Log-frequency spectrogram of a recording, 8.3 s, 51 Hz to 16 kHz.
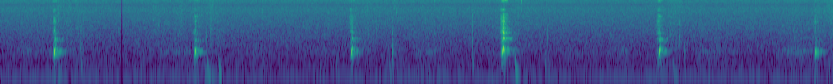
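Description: Six short, abrupt hiccup sounds at irregular intervals, roughly 40 a minute, over steady background hum.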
